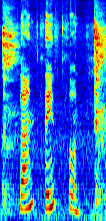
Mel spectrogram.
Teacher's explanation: ثا، دو زبر ثن، سا کی تنوین کے بعد الف ہے تو ہمیں اس کو اس کو ہمیں نہیں پڑھنا ہے، اس میں ہمیں سیٹی بھی نہیں ظاہر کرنا، سا نہیں پڑھنا، ثا پڑھنا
